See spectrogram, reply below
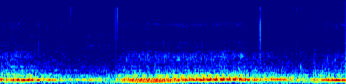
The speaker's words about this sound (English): This is my car, Ace. I'll get the back. I gotta lie down. I better get you to a doctor, Cliff. No. Just drive me around while we talk.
